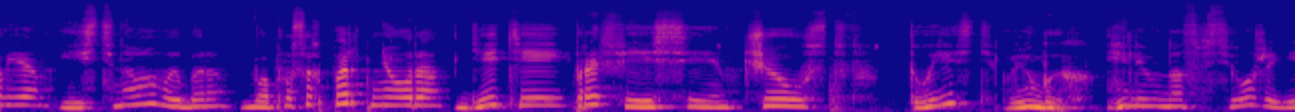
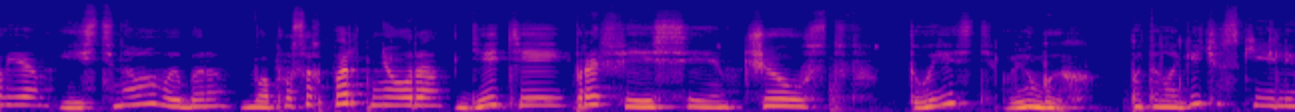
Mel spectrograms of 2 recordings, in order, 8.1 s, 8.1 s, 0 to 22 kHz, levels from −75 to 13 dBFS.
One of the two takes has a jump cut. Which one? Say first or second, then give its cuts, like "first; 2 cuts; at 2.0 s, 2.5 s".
first; 1 cut; at 6.9 s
